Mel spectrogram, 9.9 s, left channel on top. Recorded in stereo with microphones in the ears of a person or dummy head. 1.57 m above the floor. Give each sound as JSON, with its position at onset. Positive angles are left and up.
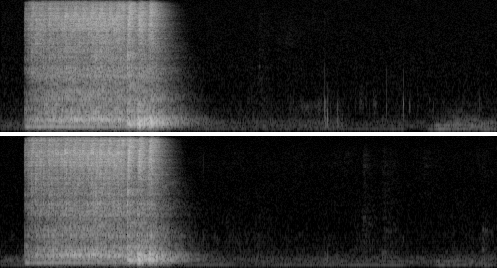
{"t": 0.5, "sound": "writing", "side_deg": -10, "distance_m": 0.6}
